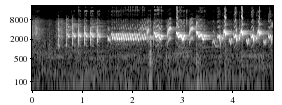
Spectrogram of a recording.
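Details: Sooty-headed bulbul singing in gacor style to challenge rivals: a string of quick clicking notes gives way to a steady buzzy trill, then a run of lively warbled whistles rising and dipping in pitch.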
